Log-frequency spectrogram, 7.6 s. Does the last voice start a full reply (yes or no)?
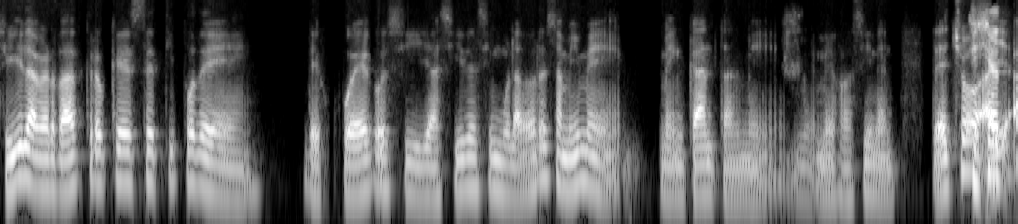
no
